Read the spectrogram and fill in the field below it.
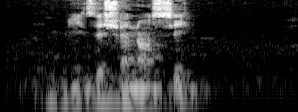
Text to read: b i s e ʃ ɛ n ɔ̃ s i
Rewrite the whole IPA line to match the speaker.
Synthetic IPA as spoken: m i z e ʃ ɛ n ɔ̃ s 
